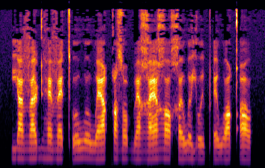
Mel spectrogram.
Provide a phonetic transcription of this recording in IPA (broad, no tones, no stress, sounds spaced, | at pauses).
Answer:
j a v a ɖʱ æ v æ tʼ o w o w æ q ə zˤ u b æ ʁ æ ʁ ɔ χ ə w ə j o ɪ̯ pʼ ɛ w ɔ qʼ ɔ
